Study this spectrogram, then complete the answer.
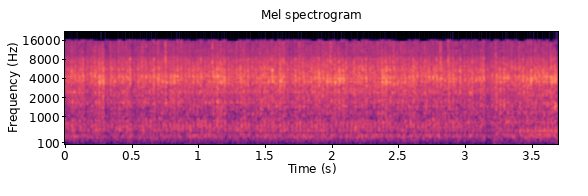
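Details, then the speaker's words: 2011 BMW F25 X3 30d, 3.0 N57 diesel, 168,749 km, idling, mic held near engine front: steady idle with dry rhythmic rattle, louder toward the rear of the engine; stretched timing chain slapping its guide. "자 이렇게 들어보면 에 뒤쪽으로 갈수록 엔젤 소비 되게 커지고 요 5 주기적인 소음이 나요 철학 철학 철학 4 사라 파면서 아 특히 이쪽 허니 갈수록 소리가 더 많이 나구요 아 현재 이 촬영에 경우에는 제가 생각하기에는 소비 타임이 체인이 늘어진 걸로 판단이 들어요 타이밍 체인 소음이 라고 생각이 들고요"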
